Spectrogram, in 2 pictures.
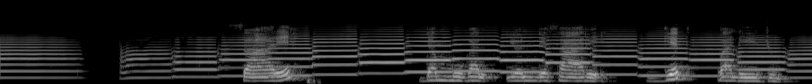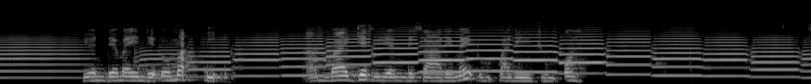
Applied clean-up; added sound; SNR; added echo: none; Trumpet; 0 dB; none.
